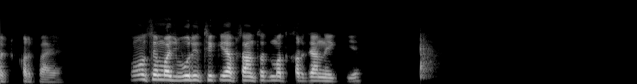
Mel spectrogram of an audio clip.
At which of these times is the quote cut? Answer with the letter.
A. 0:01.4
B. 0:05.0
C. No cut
A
